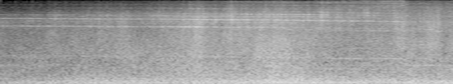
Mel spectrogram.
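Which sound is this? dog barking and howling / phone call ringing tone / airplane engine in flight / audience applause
airplane engine in flight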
